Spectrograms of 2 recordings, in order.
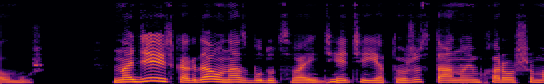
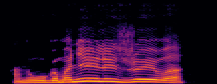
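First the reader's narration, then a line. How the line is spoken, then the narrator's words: Very loud bellow. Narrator (Russian): так гаркнул, что, наверное, его электричка заржавела бы от зависти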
